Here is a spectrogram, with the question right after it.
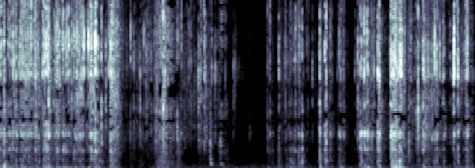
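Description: A metal knife blade cuts into the grid-scored edge of a solid orange soap bar held in the fingers, crumbling it into small cubes. Dense, bright, crisp scraping and crumbling crackles fill the clip, pause briefly near the middle, then pick up again with little low-end weight.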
